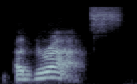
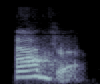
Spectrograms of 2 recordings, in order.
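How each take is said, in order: First: The stress is on the second syllable. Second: The stress is on the first syllable. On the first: It is used as a verb. "If it's a verb, it's going to be second syllable stress" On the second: It is used as a noun. "if it's a noun, it's going to be first syllable stress"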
